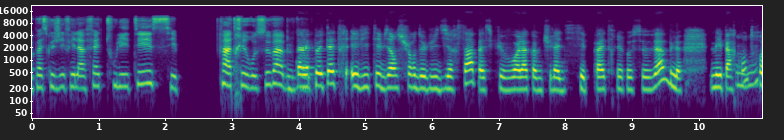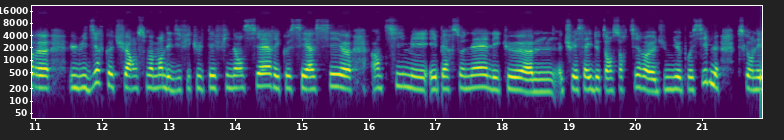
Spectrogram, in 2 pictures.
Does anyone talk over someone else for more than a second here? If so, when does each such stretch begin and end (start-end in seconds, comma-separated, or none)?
none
